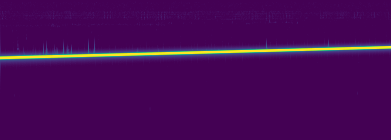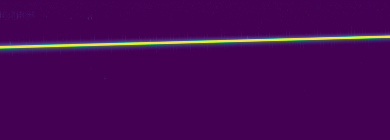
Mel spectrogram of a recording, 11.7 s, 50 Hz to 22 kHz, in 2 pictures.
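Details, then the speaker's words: Pure steady tone gliding slowly upward in a hearing-test sweep from 20 Hz to 20,000 Hz, the range of a newborn ear; the upper limit shrinks with age, and listeners check how high they can hear. "Human जब पैदा होता है तो उसका जो brand new कान होता है वो 20 हर्ट्ज से लेकर 20,000 हर्ट्ज तक सुन सकता है।"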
